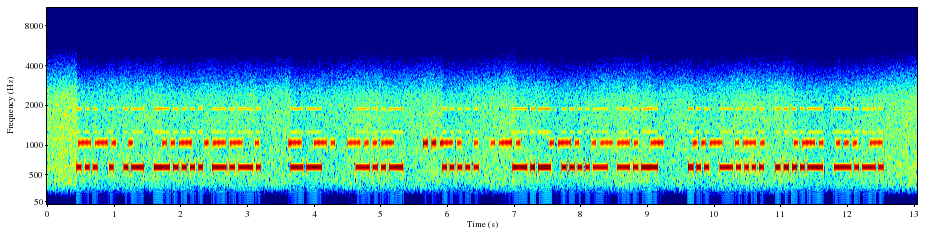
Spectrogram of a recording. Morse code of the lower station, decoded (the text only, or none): SEA6C M X 5 K4K S64C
